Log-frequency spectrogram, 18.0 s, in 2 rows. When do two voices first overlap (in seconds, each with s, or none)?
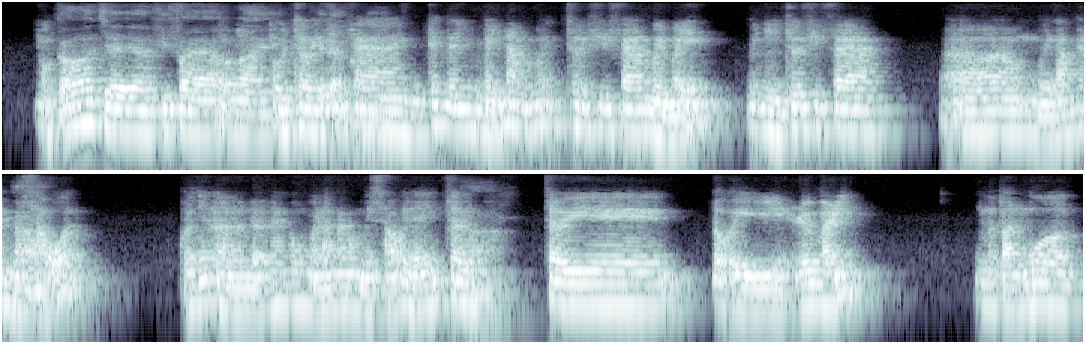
1.9 s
